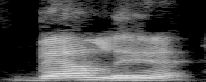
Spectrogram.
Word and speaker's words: Welle: So it's and the translation in German, it's Welle, but we pronounce it well in the Italian, in the English, of course, pronunciation.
